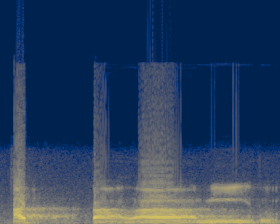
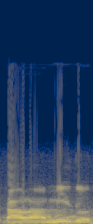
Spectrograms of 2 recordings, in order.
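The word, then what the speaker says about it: التلاميذ: Jadi otomatis kita mengucapkannya attalamidu ya. Paham ya? Jadi bacanya jangan talamidu tapi ditambah a.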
